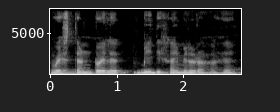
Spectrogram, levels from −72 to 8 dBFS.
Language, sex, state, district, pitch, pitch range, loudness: Hindi, male, Arunachal Pradesh, Lower Dibang Valley, 110 Hz, 105-115 Hz, -17 LUFS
